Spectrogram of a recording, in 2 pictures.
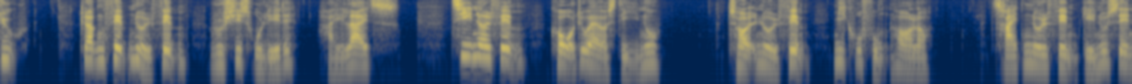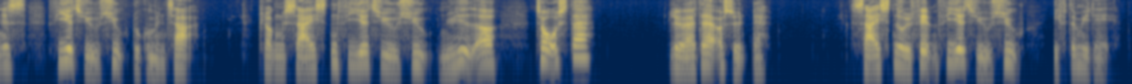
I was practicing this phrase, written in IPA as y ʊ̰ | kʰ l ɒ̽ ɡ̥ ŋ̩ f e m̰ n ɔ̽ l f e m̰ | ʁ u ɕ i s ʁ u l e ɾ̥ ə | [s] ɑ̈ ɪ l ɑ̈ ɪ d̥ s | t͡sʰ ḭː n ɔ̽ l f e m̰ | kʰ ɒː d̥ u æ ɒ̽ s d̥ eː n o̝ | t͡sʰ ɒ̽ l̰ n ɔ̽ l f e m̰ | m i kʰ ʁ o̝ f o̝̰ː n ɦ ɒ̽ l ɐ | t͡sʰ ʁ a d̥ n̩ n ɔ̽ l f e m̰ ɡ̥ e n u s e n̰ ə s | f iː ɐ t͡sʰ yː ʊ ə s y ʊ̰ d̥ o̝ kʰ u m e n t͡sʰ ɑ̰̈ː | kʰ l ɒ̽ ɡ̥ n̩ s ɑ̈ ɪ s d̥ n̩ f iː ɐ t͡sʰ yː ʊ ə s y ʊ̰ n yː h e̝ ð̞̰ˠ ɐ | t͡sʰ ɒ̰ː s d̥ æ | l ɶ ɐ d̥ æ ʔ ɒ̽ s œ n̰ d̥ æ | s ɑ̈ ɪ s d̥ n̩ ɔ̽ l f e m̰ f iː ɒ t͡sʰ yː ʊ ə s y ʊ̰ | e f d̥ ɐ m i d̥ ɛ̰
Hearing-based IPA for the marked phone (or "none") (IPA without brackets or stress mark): h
